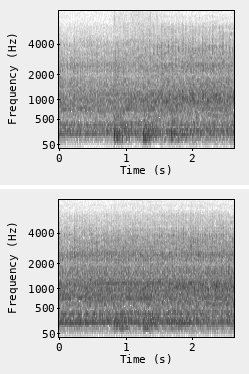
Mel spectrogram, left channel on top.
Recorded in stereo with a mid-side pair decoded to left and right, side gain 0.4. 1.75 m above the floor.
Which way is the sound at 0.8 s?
70° left.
